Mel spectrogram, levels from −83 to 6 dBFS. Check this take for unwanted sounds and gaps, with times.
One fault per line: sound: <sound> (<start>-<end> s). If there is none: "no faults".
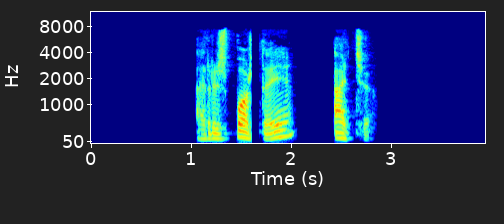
sound: dropout (1.6-1.7 s)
